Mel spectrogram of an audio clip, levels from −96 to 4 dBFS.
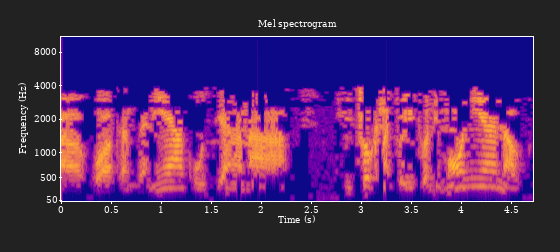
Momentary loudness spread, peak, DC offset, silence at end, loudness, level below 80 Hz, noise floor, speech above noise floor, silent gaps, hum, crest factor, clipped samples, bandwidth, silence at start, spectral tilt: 9 LU; 0 dBFS; under 0.1%; 0.15 s; -16 LUFS; -88 dBFS; -41 dBFS; 24 dB; none; none; 18 dB; under 0.1%; 4.1 kHz; 0 s; -4 dB/octave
